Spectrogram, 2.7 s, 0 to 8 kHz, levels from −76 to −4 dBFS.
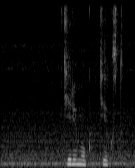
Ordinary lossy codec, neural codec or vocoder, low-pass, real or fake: none; none; none; real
